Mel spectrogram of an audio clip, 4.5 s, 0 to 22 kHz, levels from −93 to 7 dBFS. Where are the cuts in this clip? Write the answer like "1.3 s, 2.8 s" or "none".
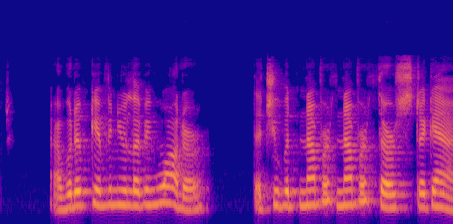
3.3 s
